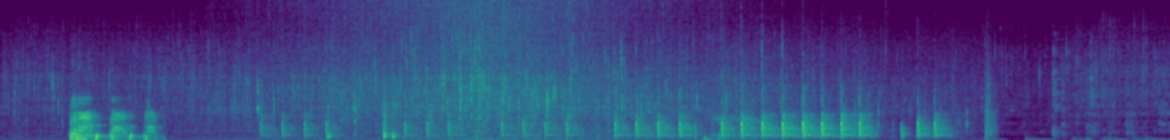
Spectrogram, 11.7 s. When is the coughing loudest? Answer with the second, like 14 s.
1 s.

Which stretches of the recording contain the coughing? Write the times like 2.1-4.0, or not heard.
0.7-1.6, 6.9-7.7.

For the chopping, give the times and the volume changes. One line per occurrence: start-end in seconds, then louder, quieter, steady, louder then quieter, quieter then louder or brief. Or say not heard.
2.6-9.6 louder.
